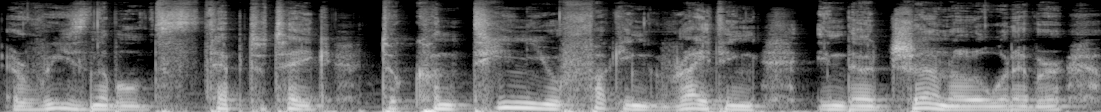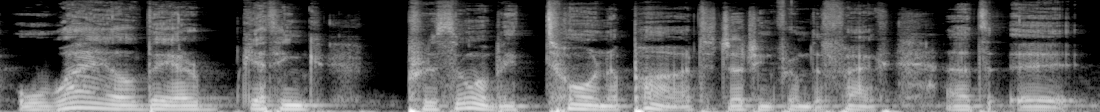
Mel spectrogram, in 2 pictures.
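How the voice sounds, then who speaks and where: A man narrating a video game playthrough in character, thinking aloud in a musing, halting way. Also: mid-range voice, mellow, slightly rough.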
